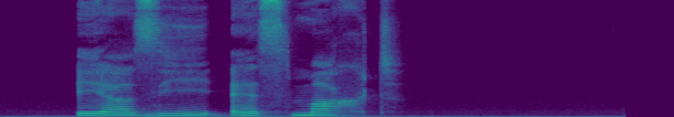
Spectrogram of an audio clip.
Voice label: "er sie es macht", German

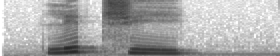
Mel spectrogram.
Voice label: "litschi", german; fruits

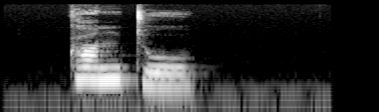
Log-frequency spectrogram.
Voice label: "konto", german

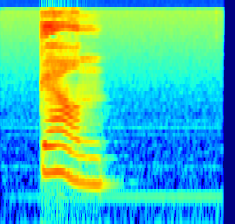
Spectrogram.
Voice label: "gern", German

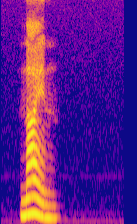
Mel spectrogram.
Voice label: "nein", german

